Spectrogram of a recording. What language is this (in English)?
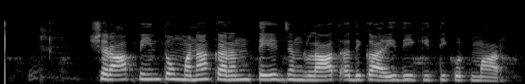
Punjabi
